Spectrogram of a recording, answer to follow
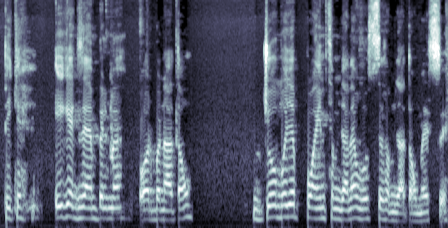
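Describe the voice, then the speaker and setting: A man teaching a live programming lesson, talking through code step by step and often asking his students whether it is clear. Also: fairly high pitch, brisk, darkish tone. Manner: checks in often with questions to students. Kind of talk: live classroom coding lesson.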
